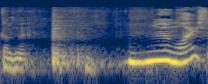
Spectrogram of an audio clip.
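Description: Dishes clatter briefly in a kitchen about half a second in. Then, near the end, a woman's voice holds a note and rises, and this voice is the loudest sound.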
